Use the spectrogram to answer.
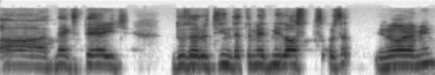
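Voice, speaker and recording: Speaking with an Arabic accent, the man has a high pitch. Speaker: squash coach. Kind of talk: interview. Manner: halting.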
